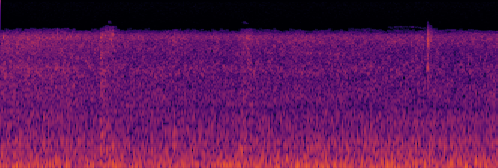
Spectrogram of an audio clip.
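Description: Steady low rumble of street traffic and running buses.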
